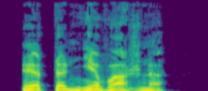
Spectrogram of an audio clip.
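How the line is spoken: Rude remark. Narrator (Russian): грубо заметил Кара-Тете

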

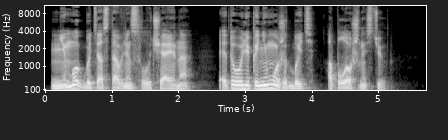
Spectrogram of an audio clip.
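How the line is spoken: Gloomy remark. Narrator (Russian): также мрачно заметил Баррис

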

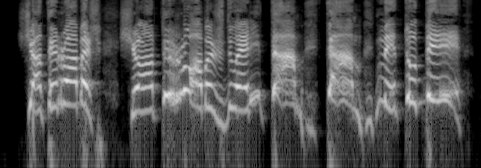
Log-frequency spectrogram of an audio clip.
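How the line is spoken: Shrieked right into ear. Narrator (Ukrainian): Верещав Мелфой йому просто в ухо

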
